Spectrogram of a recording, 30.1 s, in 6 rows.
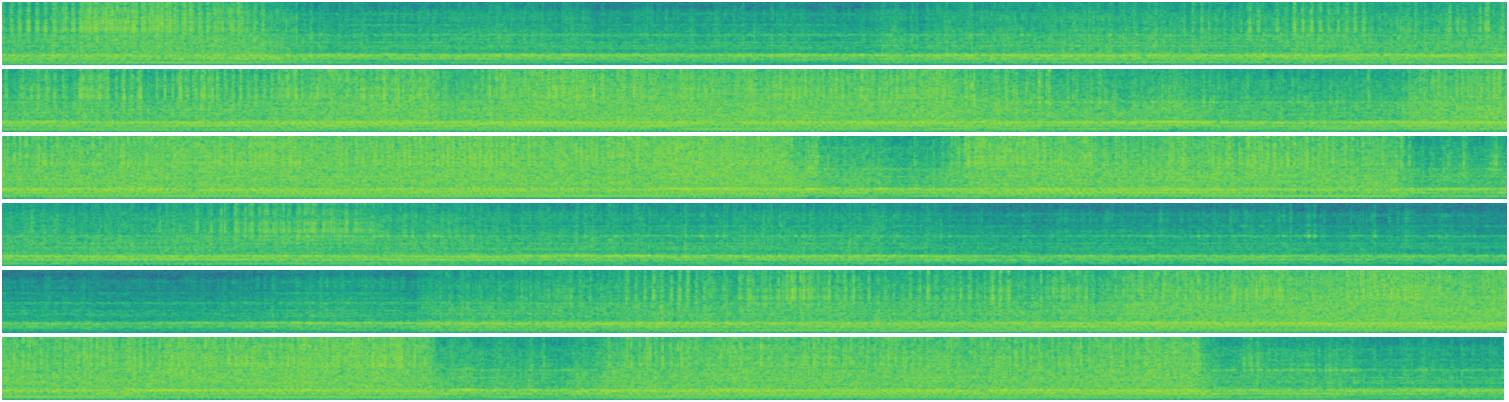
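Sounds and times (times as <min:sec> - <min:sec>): race car engine revving: 0:00.0 - 0:19.4, 0:20.2 - 0:30.0.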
